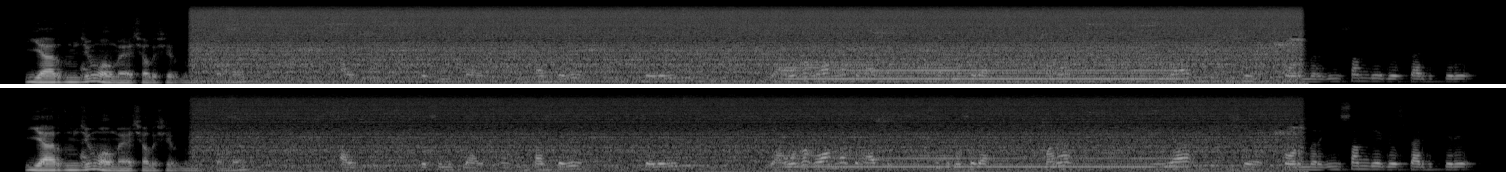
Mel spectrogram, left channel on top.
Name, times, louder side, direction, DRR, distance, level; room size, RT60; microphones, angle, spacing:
voice 1, 0.2-2.5 5.2-5.3, equal, 10° right, 0.7 m, -33 dB
sound 1, 1.9-13.0, left 6 dB, 85° left, 0.7 m, -35 dB
voice 2, 4.2-5.9 6.4-6.9 7.7-10.0 10.4-14.7, right 4 dB, 50° right, 0.3 m, -39 dB
Brass instrument, 7.8-12.0, left 3 dB, 40° left, 0.6 m, -38 dB
2.9 x 2.8 x 3.6 m
head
